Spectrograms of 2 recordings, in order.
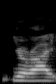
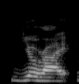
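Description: First: Said in the usual way. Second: A sheepish laugh through the words. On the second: Retold or imitated. Customer admitting his fault, laughing it off. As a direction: concede it while chuckling.

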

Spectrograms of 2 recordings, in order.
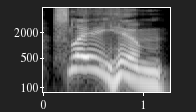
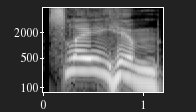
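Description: First: High, loud shrieked order, strained; queen screaming after her escaping prisoner; shrill command again. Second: High, loud shrill order; queen shrieking at her guards to kill; shrill command. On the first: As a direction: shriek it once more, desperate. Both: A narrator's reading. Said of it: "Zaina shrilled".

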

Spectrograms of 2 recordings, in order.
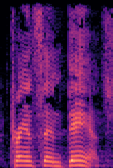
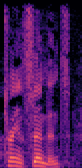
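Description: First: Transcendence with the last syllable said like "dance"; ending like dance. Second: Said in the usual way. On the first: Shown as a demonstration. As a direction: stretch transcendence slowly so it ends in dance. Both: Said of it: "you know, like dance".

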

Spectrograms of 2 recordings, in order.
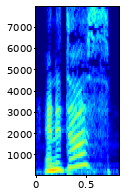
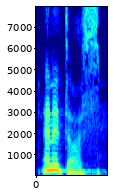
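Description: First: High, rising note of surprise; amazed discovery. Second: Said in the usual way. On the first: Real, not acted. Speaker telling church that saying it really helps, high and amazed. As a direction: lift it far up as if amazed. Delighted discovery, then settles to plain.

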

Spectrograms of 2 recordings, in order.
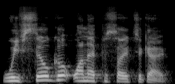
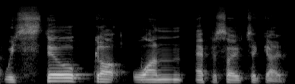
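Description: First: Said in the usual way. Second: Measured, deliberate repeat of the point; slow emphatic reminder. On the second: Real, not acted. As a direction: lower and slow, weighing "one episode".

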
